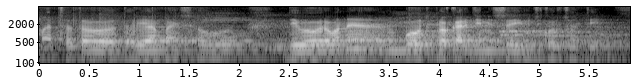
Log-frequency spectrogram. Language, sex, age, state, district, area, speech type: Odia, male, 30-45, Odisha, Puri, urban, spontaneous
